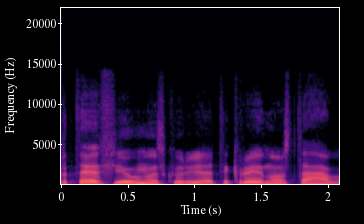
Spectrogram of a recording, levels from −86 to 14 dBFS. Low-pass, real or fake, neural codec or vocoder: 14.4 kHz; fake; autoencoder, 48 kHz, 32 numbers a frame, DAC-VAE, trained on Japanese speech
